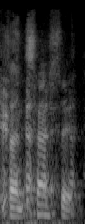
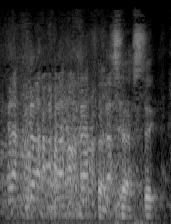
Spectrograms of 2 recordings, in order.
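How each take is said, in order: First: Said in the usual way. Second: Drawn-out fantastic. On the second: Acted. Drawn out exclamation.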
